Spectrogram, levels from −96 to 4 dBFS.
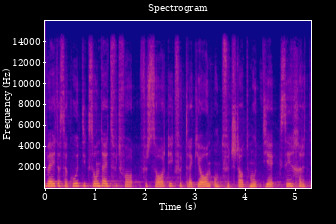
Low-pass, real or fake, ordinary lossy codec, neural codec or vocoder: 14.4 kHz; real; none; none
